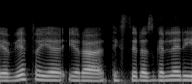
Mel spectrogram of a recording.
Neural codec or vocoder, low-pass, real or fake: codec, 24 kHz, 0.5 kbps, DualCodec; 10.8 kHz; fake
